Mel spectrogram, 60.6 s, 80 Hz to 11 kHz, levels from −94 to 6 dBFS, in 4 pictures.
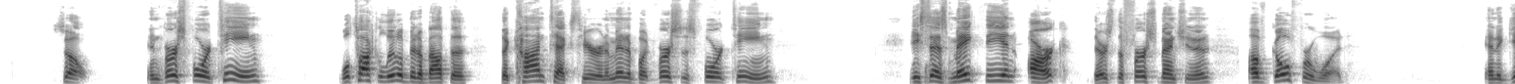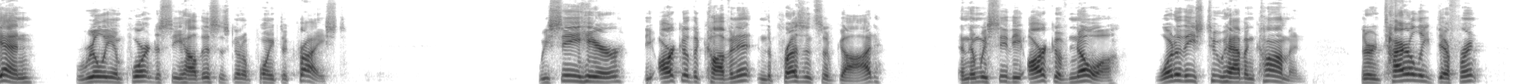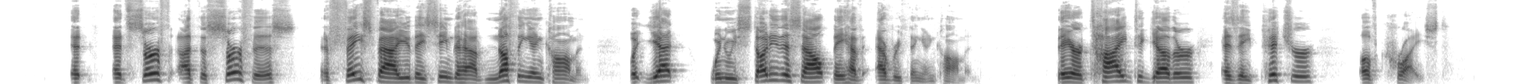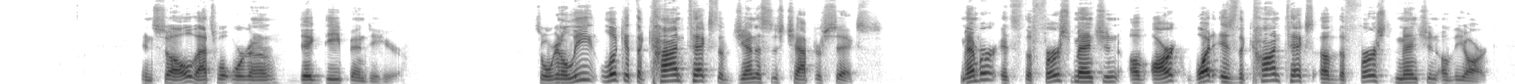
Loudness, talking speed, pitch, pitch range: -21 LUFS, 155 wpm, 185 Hz, 155-215 Hz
